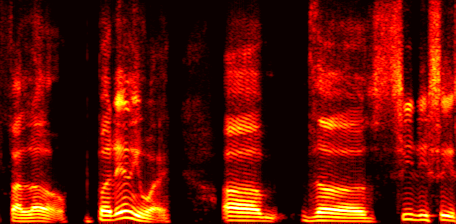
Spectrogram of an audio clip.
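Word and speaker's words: Fallot: is the tetralogy of falat hold on a sec i'm gonna look that one up okay i was mispronouncing that it's a french name so tetralogy of fellow but anyway um the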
